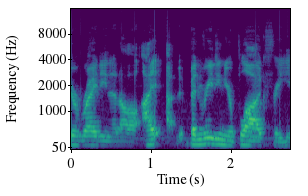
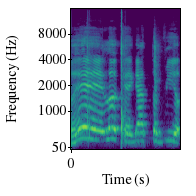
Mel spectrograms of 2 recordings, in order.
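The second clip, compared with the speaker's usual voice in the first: very high, loud, caricatured broken English; 12 semitones higher, 5 dB louder than usual. Speaker recalls the man at the small restaurant showing off the veal, imitating broken english. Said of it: "very broken English".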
